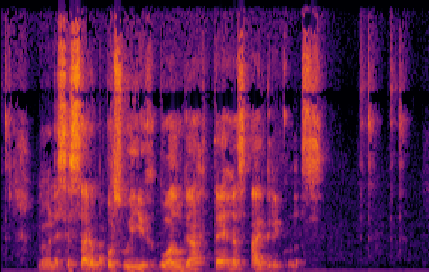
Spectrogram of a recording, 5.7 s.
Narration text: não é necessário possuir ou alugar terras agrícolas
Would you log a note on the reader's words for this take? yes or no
no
